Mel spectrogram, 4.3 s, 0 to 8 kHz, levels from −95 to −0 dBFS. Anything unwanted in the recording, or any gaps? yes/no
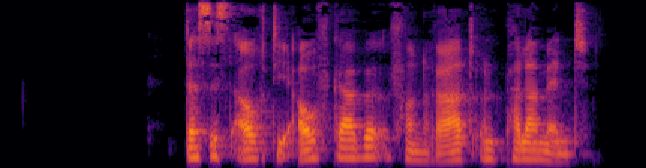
no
